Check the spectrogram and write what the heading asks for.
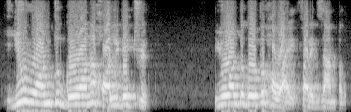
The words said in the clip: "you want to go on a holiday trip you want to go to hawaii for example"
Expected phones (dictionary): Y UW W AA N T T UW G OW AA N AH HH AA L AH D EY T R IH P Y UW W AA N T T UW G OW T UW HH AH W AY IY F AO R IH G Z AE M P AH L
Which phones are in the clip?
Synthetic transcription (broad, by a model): Y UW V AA N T T UW G OW AA N AH HH AA L AH D EY T R IH P Y UW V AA N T T UW G OW T UW HH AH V AY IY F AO R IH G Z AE M P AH L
